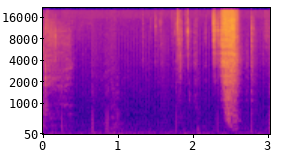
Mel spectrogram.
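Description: Cheap adhesive tape being pulled from the roll and torn while laying wood: a few faint scratchy pulls, then one loud, sharp rip close to the microphone near the end.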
